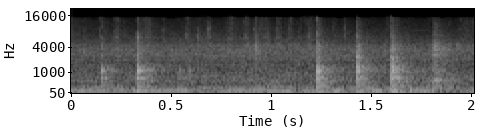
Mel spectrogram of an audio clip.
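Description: A spoon scrapes and clicks against a pan.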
